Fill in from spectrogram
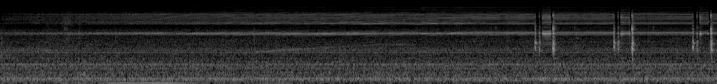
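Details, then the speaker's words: Damaged hard drive that the computer does not recognize, on connection: a steady whir, then sharp paired clicks as the head seems unable to reach its proper position. "यह ये आवाजें करती है ऐसा लगता है कि सिर सही स्थिति में नहीं आ सकता है"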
